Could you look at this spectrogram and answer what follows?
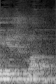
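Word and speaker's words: ישוע: ইংলিশেতে নামটি এসেছে Jesus, actually জিসাসের নাম ছিল ইয়েশুয়া। ইয়েশুয়া বা ইয়েশুয়া উচ্চারণ হতো।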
